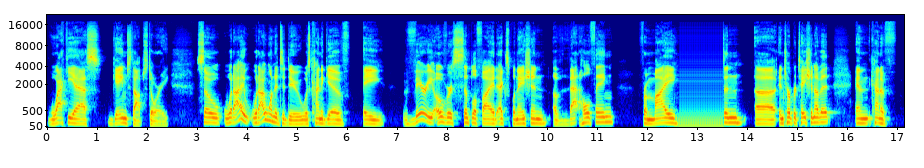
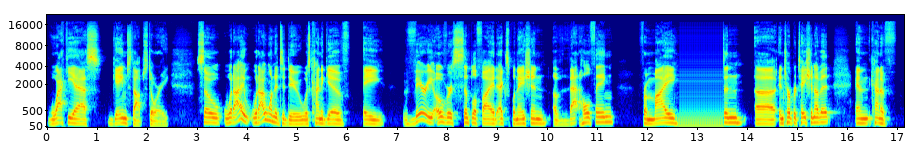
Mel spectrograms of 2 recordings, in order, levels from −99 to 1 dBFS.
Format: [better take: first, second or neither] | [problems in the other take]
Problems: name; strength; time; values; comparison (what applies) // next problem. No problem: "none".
neither | audio freezing; at 13 s for 1 s; the same in both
